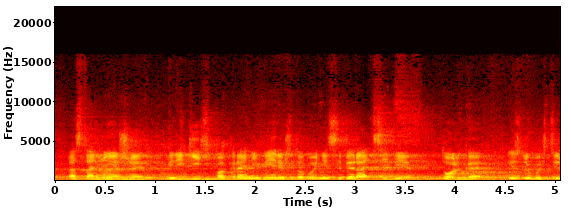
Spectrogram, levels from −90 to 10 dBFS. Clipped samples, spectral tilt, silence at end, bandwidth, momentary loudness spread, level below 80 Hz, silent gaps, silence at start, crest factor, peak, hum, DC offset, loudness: under 0.1%; -5 dB/octave; 0 s; 14.5 kHz; 4 LU; -42 dBFS; none; 0 s; 16 dB; -2 dBFS; none; under 0.1%; -19 LUFS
